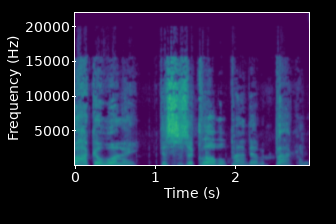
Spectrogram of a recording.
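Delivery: put-on shouted in a British accent, pitched high. Asked to do it again, retelling what Will Ospreay was screaming, in a British Will Ospreay voice. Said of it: "good British Will Osprey voice".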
